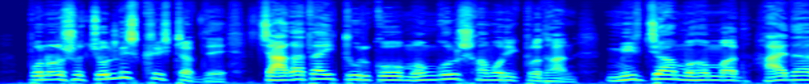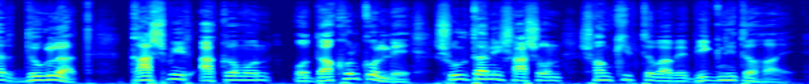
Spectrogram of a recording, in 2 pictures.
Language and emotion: Bengali, neutral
